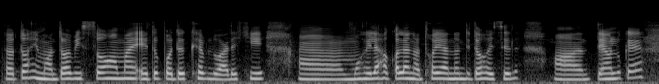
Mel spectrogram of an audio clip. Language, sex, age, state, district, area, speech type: Assamese, female, 18-30, Assam, Golaghat, urban, spontaneous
